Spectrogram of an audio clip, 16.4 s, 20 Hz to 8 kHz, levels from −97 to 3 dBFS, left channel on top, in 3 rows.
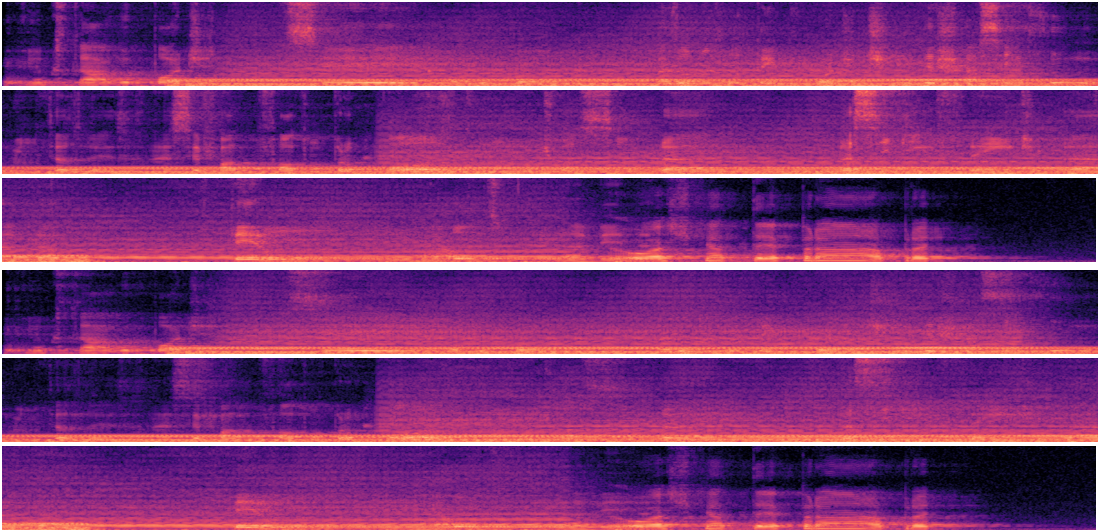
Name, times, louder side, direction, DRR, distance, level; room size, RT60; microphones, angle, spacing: voice 1, 0.0-9.3 9.6-11.5 12.1-14.2, left 1 dB, 60° left, 4.6 m, -24 dB
sound 1, 0.8-11.4, right 1 dB, 90° right, 2.4 m, -19 dB
sound 2, 1.0-5.9 6.2-6.5 7.1-14.2, right 1 dB, 5° right, 5.5 m, -27 dB
voice 2, 14.0-15.6, left 1 dB, 15° left, 1.3 m, -20 dB
26.5 x 25.5 x 7.8 m
head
